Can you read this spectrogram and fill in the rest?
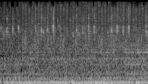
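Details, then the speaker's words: VW AP engine (Gol/Parati/Voyage/Saveiro) idling: persistent chattering tick and light squeak from the belt side; owner first suspected the belt, then found the worn belt tensioner was the cause. "Tá aí o causador do barulho da correia do motor. Tava muito feio. Isso aqui chama tensor da"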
